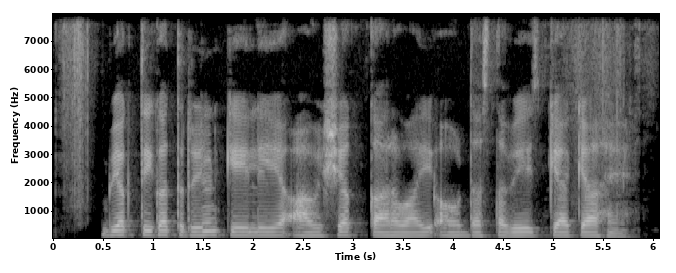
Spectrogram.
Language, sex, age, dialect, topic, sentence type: Hindi, female, 36-40, Garhwali, banking, question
